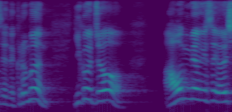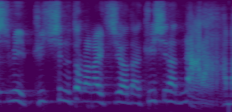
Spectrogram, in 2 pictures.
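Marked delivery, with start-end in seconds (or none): 3.4-5.8 high, strained imitation of shouting; hammed-up yell without full volume; mock exorcism yelling. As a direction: mimic disciples straining to cast out a demon. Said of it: "막 소리 지르면서".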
